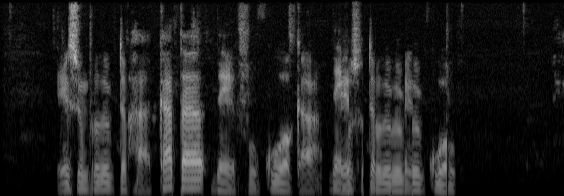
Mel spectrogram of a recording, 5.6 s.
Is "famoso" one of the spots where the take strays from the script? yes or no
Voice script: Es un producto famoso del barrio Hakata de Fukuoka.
yes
